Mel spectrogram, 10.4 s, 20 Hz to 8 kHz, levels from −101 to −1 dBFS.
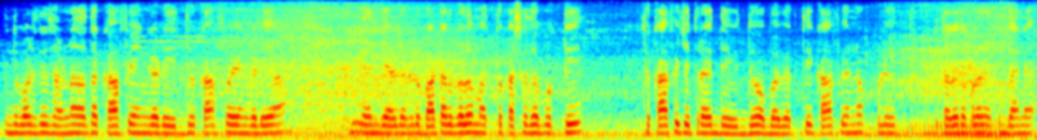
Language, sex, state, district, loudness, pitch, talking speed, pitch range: Kannada, male, Karnataka, Shimoga, -16 LUFS, 175 Hz, 115 wpm, 165-180 Hz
